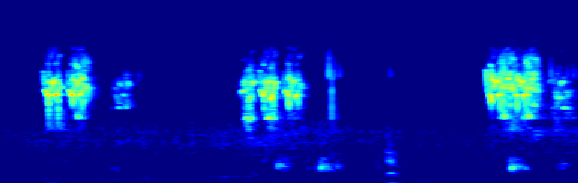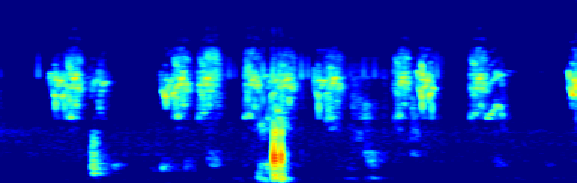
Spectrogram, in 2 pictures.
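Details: Budgerigar warbling chatter meant to make a pet budgerigar sing; scratchy, buzzy chirps come in irregular runs that grow denser toward the end, including one sharp, loud click.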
